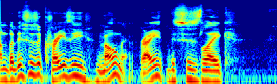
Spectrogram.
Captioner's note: none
